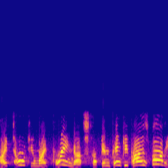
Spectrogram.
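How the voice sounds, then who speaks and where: A put-on character voice, female-sounding and extremely high in pitch, at a moderate pace over clear background noise. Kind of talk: dramatic story reading. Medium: read story. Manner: excitable, panicky.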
